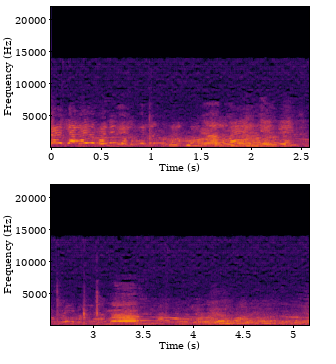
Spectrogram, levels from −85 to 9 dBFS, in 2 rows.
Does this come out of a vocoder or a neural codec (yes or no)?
yes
